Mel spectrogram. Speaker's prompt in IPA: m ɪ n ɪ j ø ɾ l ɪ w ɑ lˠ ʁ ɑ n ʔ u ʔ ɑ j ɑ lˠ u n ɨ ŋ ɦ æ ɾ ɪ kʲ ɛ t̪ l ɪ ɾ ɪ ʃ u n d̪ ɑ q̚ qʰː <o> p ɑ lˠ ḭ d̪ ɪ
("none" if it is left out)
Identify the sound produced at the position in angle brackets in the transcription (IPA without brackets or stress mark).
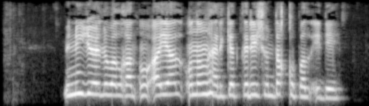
o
